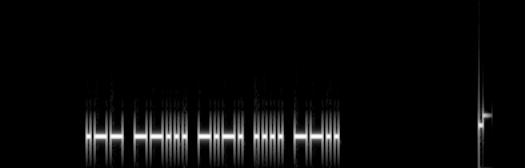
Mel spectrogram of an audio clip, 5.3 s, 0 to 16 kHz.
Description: Morse code, heard as a keyed tone, about 30 wpm, 700 Hz. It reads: W7CHZ
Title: USA Call Signs - 4x Character Spacing - 30wpm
